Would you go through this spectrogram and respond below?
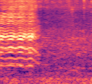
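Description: A large goat gives a single short, wavering bleat, close and loud, over a rough background of ambient noise.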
